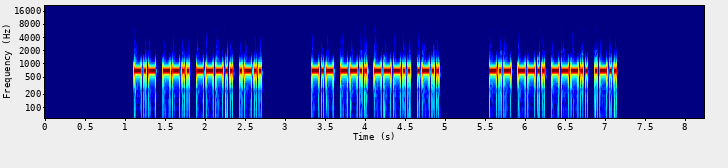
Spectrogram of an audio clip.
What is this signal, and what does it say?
Morse code, heard as a keyed tone, about 37 wpm, 700 Hz. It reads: KZ8L KZ8L KZ8L
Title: USA Call Signs - 4 Characters - Repeated 3x - 40wpm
